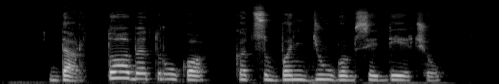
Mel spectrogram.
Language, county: Lithuanian, Vilnius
